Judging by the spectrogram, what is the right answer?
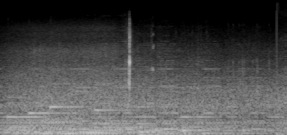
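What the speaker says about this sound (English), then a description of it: "It's city noise," Steady city traffic noise surrounds an urban farm, a continuous low rumble of distant vehicles with a brief sharper sound partway through.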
